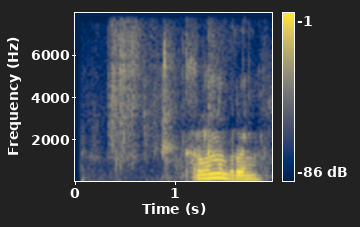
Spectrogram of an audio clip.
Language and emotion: Russian, neutral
